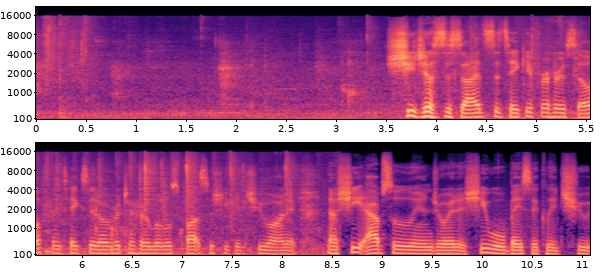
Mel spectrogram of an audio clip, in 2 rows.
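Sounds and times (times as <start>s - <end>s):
dogs moving on bed: 4.7s - 8.2s.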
